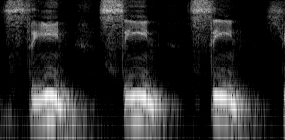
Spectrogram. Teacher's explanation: सीन के अंदर हमने सीटी की आवाज पैदा करनी है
